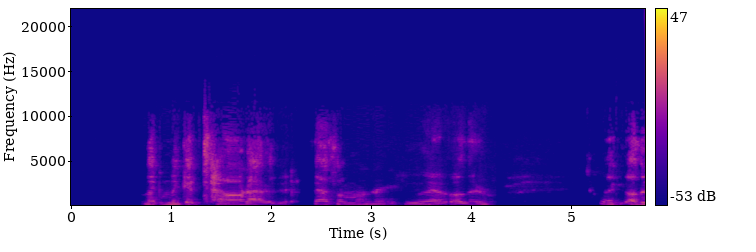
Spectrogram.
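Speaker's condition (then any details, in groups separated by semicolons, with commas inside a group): Cerebral palsy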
